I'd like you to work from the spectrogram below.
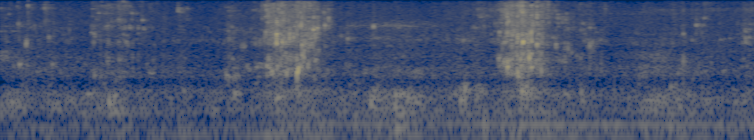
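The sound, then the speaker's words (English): Steady, gentle water trickling over rocks with a continuous low burble, swelling into two brighter splashing gurgles before settling back to a soft flow. “listening to the song of the water and rocks, the song of movement.”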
